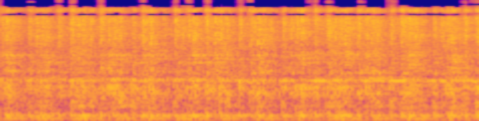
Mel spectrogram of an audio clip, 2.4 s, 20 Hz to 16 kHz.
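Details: 1994 Mustang 5.0 with Holley Terminator X, Holley hi-ram, Anderson N41 cam, Pro Comp heads, turbo, open downpipe: first start after no-start fix idles loud, lumpy and hunting, with ticking buried; suspected too much fuel, needs serious tuning. Rough running.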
